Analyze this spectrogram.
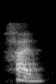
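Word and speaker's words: har: chant along with this hud sound and it's actually h-a-r but i'm gonna type this in it's spelled h-a-r but when you pronounce it you wanna roll the r the best that you can so the r is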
